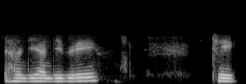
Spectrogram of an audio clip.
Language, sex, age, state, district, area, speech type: Punjabi, male, 18-30, Punjab, Patiala, rural, conversation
